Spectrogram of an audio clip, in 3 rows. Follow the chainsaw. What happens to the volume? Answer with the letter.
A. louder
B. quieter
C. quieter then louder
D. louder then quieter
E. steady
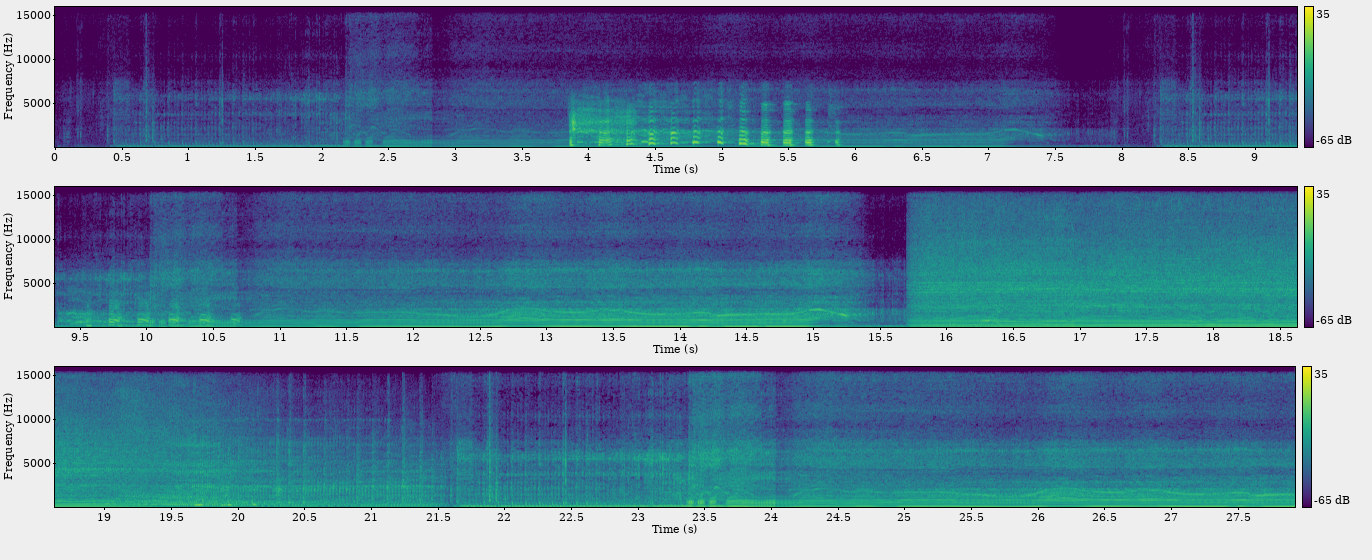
A.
